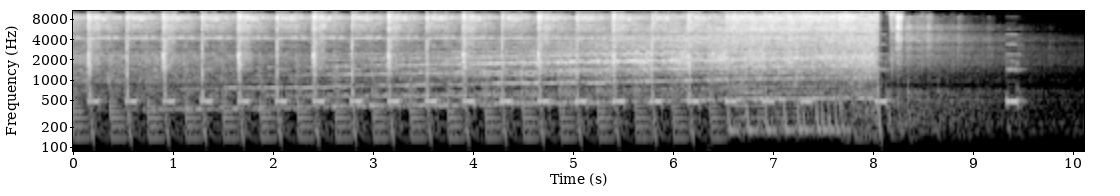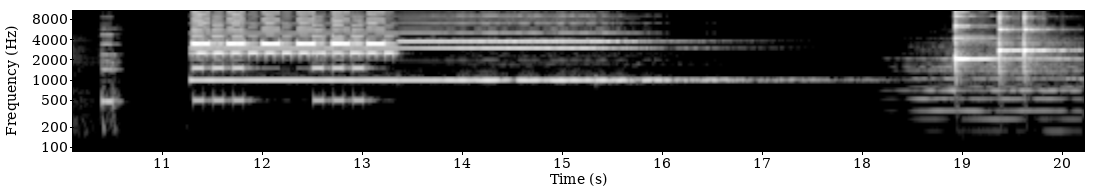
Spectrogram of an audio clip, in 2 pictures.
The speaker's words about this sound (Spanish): Oye, pero viejo, contextualicemos esto. Se supone que una canción como de carrete, weón, música electrónica.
